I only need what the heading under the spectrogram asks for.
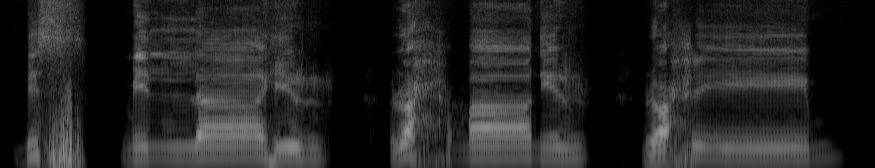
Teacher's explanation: মিম ইকারের সঙ্গে লাম তাসদিদ যুক্ত হচ্ছে, সেজন্য আমরা পাতলা করে পড়বো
